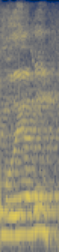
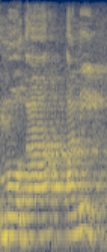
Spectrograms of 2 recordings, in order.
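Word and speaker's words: מודה אני: Y mi esposa no dice Modeh Ani, dice Modá Ani, haciendo hincapié en el Kamash, en la letra Dale. Cuando ella hace la pronunciación, Modá Ani, nosotros Modeh Ani.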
